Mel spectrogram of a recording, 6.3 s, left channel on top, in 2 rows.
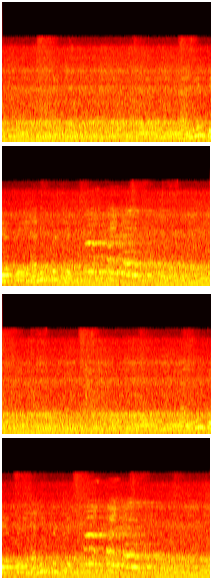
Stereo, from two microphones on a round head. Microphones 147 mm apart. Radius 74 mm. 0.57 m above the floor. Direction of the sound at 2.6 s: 45° left (ahead or behind).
